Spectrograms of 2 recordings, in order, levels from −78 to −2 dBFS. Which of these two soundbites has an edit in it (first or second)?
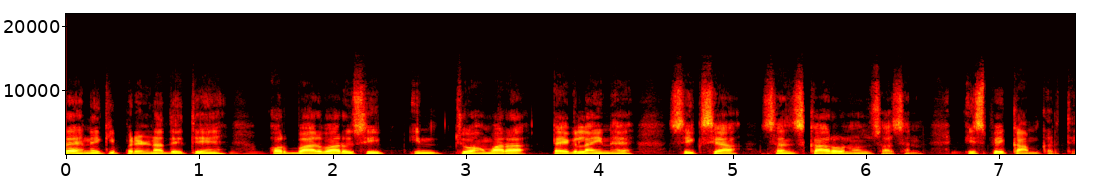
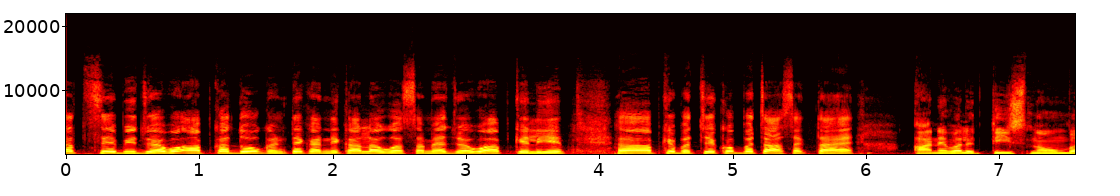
second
